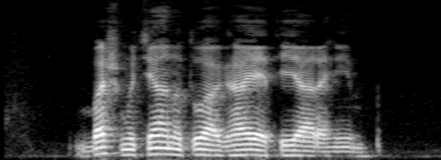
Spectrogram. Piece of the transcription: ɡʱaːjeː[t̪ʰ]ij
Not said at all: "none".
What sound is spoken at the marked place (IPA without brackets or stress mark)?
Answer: t̪ʰ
